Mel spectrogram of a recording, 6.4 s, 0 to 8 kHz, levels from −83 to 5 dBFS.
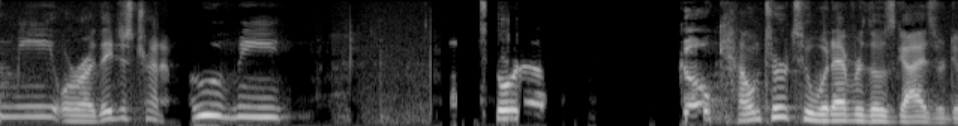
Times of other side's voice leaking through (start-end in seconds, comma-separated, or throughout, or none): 2.29-2.90, 3.23-3.42, 4.77-4.90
